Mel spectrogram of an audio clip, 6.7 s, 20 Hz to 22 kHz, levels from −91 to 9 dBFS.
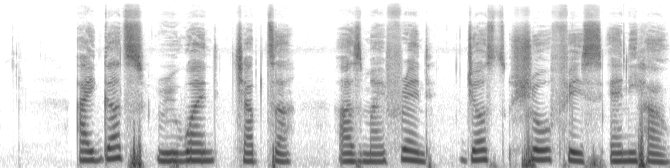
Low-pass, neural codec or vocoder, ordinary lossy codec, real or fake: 19.8 kHz; vocoder, 44.1 kHz, 128 mel bands every 256 samples, BigVGAN v2; none; fake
